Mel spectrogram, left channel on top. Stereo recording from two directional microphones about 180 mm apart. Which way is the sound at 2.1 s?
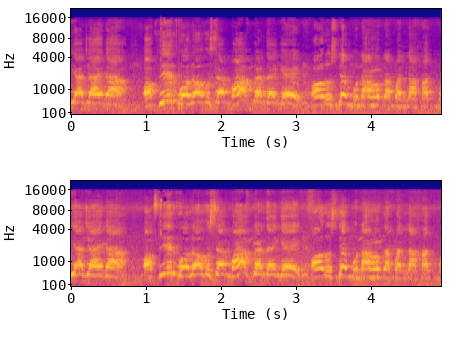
20° right (ahead or behind).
